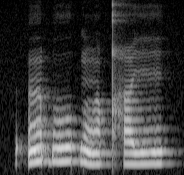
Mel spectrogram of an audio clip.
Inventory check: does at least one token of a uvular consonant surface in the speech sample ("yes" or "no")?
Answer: yes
